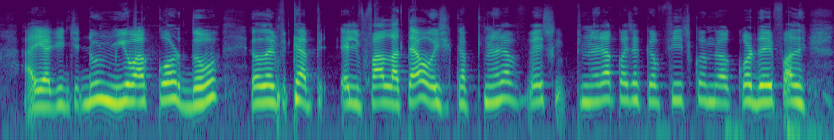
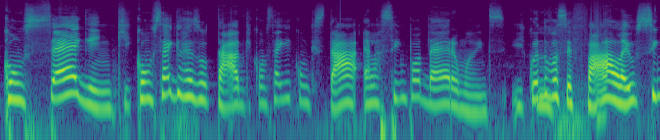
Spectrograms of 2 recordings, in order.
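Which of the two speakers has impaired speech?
The first: cerebral palsy; diparetic form.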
